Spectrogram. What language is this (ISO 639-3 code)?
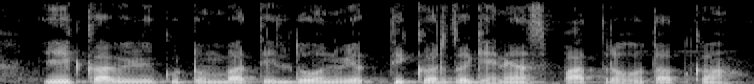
mar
